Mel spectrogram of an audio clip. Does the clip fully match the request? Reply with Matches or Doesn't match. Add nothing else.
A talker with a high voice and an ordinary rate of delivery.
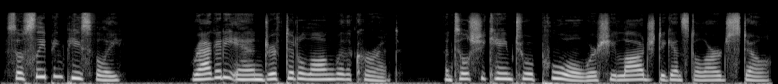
Matches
